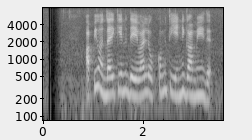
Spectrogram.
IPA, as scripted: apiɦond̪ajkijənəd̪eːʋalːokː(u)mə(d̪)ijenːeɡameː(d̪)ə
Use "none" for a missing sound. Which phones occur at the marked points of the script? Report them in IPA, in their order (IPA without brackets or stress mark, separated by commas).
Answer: o, t̪, d̪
